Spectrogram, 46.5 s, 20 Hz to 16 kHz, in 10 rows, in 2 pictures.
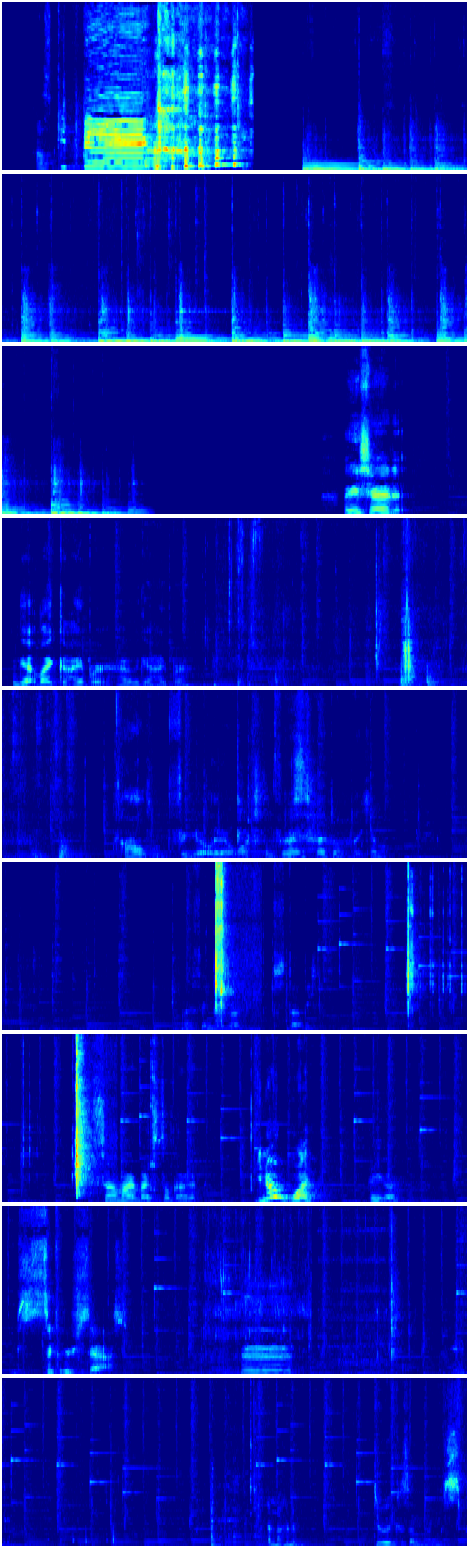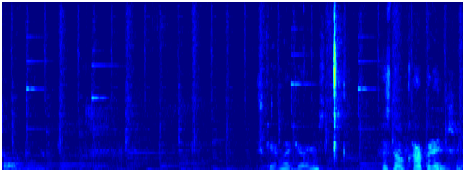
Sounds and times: Speech: 0.3 - 1.6
Music: 3.0 - 10.9, 12.5 - 46.4.

